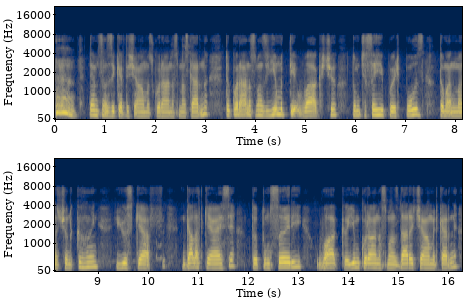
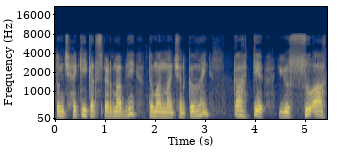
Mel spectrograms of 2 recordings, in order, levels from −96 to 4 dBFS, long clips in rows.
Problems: background sounds at intervals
